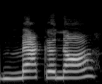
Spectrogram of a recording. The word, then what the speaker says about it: Mackinac: Honey 2800 goes, it's pronounced Mackinac.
